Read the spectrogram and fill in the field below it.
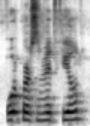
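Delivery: ordinary delivery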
